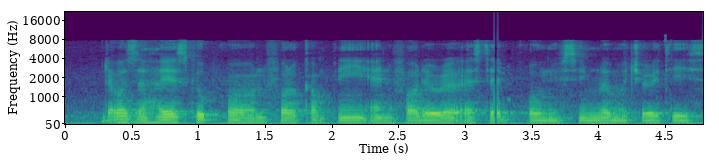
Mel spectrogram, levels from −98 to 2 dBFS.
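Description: Corrupt frame decoded at 3.23–3.35 s and again at 4.51–4.56 s: bit errors inside compressed frames were played through, misplacing energy across frequencies for the span of a few damaged frames. The first is a loud artifact with its error peaking around -10 dBFS; the second is much fainter, around -30 dBFS.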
